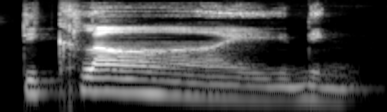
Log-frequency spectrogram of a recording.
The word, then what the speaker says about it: declining: I'm in declining Health watch the stress declining I'm in declining Health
